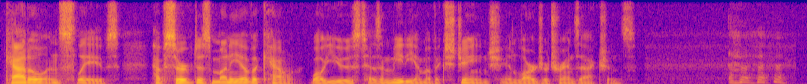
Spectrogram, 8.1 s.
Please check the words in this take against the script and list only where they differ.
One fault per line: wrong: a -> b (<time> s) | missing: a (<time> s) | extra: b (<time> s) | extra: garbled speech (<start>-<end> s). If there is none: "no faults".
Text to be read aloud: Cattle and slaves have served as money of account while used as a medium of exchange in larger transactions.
no faults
